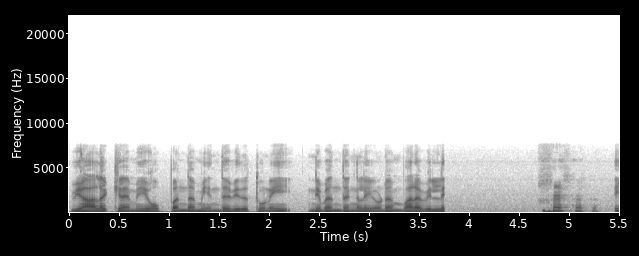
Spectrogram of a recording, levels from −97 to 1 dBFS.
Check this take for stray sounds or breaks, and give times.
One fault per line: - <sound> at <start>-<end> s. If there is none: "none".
- laugh at 4.7-5.3 s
